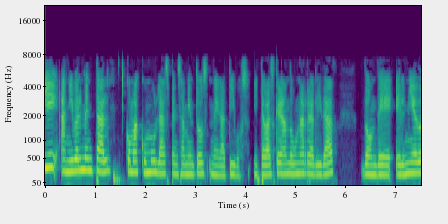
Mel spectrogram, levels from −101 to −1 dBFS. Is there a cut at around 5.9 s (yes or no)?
yes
